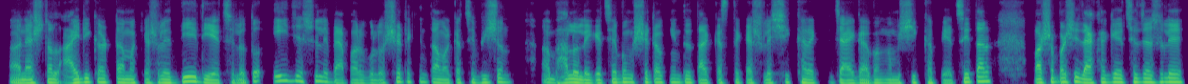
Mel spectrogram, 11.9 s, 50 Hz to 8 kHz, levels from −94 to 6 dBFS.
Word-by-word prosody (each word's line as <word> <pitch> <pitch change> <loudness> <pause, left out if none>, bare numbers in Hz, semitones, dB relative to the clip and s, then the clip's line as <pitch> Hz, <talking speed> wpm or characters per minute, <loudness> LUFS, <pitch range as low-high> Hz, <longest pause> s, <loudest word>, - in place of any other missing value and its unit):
আ - - +1
national 110 +2 +2
ID 120 +4 +4
card 130 -1 0
টা 120 - +3 0.3
আসলে 115 +3 +1
দিয়ে 160 +1 +7
দিয়েছিল। 100 -2 +1
তো - - +2 0.2
এই 180 - +3
যে 175 - 0
আসলে 165 -1 -1
ব্যাপারগুলো 100 0 -4
সেটা 145 -1 -1
কিন্তু 135 -2 -7
আমার 105 -1 -1
কাছে 115 - -4
ভীষণ 125 +3 0 0.4
আ - - -4
ভালো 120 +3 +5
লেগেছে। 100 -1 0
এবং 130 - +2
সেটাও 125 -2 0
কিন্তু 125 -1 -1
তার 100 - +1
কাছ 105 - -2
থেকে 110 -2 -4 0.3
শিক্ষার 120 -2 -1
একটা 100 - -22
জায়গা 95 -1 +1
এবং 105 0 -1 0.3
শিক্ষা 110 -3 -2
পেয়েছি। 95 +6 -3
তার 160 0 +5 0.5
পাশাপাশি 135 +4 +2
দেখা 115 +3 +3
গেছে 130 -1 +2
যে, - - +4
আসলে 135 +3 +3
120 Hz, 195 wpm, -23 LUFS, 105-135 Hz, 0.5 s, দিয়ে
